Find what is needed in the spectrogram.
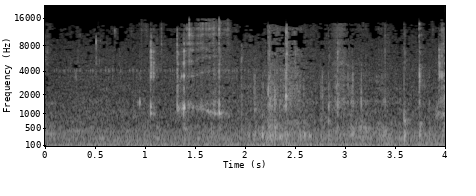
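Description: Faint chewing of a piece of chewing gum, with soft wet mouth clicks.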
